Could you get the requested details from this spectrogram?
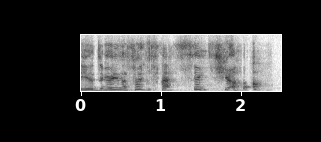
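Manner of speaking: very slow, loud, encouraging calling out. Shouting back to the Lieutenant in character: shouting encouragement. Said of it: "I'm going to shout back to Lieutenant".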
